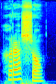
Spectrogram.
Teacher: we have хорошо stressed on the end, these two O's sound different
